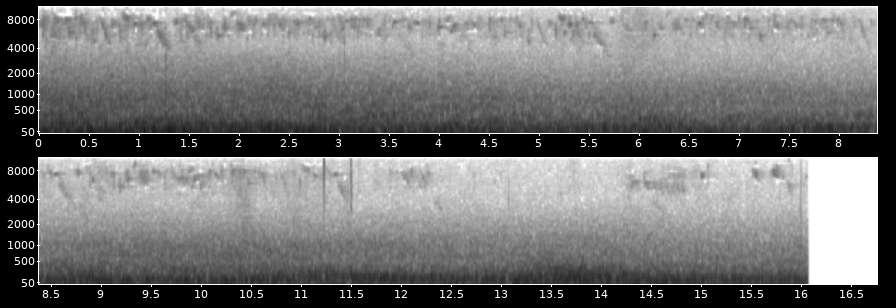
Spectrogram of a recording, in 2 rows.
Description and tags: A Serin singing. Recorded with a Zoom H1 recorder.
